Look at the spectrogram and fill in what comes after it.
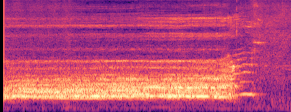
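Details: Pet German Shepherd howling: one long, steady, mid-pitched tonal howl holding level for nearly three seconds, then breaking off and fading.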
